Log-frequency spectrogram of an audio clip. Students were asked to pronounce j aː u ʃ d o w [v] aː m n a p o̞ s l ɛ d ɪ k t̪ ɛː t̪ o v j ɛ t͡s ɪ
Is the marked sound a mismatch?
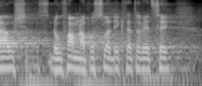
yes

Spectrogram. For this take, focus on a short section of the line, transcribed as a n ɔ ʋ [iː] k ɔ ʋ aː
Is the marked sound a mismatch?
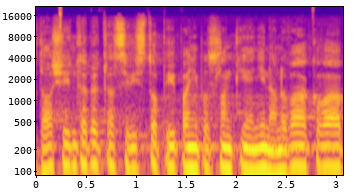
yes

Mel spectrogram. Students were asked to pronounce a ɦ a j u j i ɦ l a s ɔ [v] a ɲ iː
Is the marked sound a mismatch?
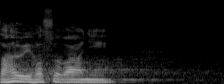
yes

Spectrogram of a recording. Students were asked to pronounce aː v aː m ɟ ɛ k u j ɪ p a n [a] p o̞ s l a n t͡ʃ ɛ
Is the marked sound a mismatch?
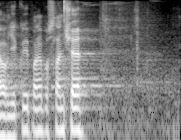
yes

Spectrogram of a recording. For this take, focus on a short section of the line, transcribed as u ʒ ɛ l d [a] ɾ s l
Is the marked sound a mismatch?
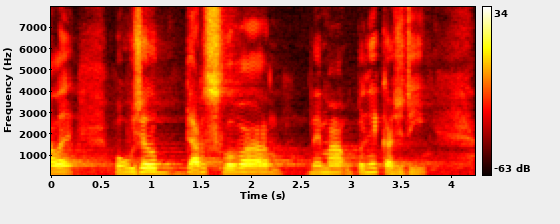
no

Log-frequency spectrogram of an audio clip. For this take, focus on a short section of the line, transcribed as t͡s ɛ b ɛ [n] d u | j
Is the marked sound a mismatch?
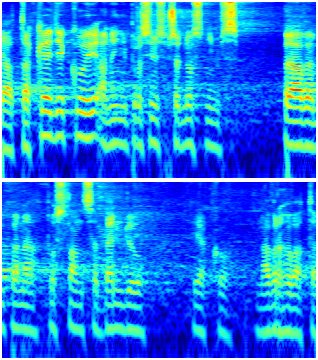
no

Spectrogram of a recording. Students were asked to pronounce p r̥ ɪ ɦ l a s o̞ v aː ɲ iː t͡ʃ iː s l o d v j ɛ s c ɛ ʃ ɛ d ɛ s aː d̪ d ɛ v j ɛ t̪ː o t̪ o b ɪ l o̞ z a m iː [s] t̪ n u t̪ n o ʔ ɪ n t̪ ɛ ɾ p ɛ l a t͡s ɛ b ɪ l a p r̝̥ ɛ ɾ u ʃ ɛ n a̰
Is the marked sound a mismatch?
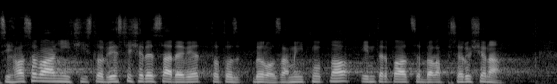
yes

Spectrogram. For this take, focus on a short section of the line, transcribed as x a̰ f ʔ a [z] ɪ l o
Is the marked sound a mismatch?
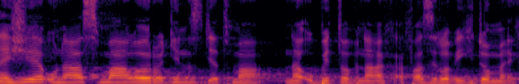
no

